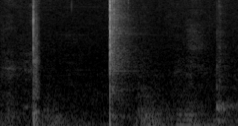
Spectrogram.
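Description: Two sharp knocks, about three-quarters of a second apart, the second louder.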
